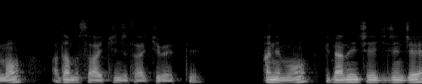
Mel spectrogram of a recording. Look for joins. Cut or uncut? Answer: cut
